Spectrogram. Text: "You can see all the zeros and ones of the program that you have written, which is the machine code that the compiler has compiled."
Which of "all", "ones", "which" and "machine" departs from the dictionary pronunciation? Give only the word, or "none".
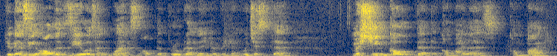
ones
